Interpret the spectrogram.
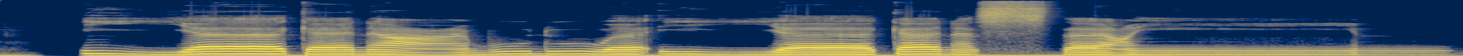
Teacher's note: alirkan suara Nun sukunnya dengan kadar bainiah pertengahan ya simak sekali lagi i n hati-ti Ain kasrah tidak ada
